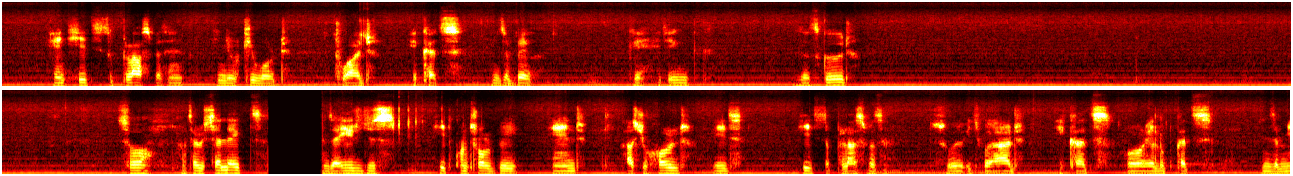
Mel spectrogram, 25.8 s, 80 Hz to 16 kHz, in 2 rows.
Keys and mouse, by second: 11.2 click, 12.7 KP_Add, 14.9 click, 21.8 click.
